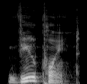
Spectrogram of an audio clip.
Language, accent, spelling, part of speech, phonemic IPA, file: English, US, viewpoint, noun, /ˈvjuː.pɔɪnt/, En-us-viewpoint.ogg
- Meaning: 1. The position from which something is observed or considered 2. An angle, outlook or point of view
